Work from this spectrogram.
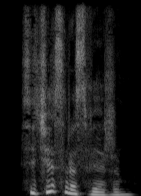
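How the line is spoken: Calm reply. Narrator (Russian): спокойно ответила женщина

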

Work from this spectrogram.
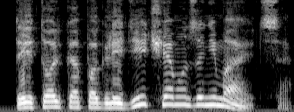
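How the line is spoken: Exclaimed. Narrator (Russian): воскликнул Саас

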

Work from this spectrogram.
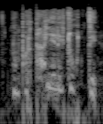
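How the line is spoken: Whispered. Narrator (Italian): sussurrò la vicina

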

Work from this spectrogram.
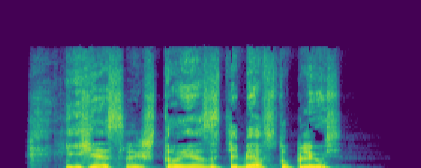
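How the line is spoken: Laughing. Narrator (Russian): рассмеялся Мадьяр

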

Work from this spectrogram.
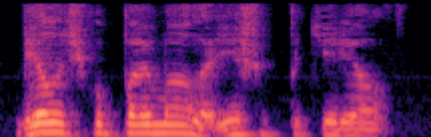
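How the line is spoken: Muttering. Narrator (Russian): бормотал он

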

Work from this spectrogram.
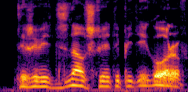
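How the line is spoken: Hoarse undertone. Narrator (Russian): хрипел Евстрат Спиридонович в полголоса

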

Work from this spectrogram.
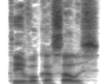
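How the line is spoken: Gloomy question. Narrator (Russian): мрачно спрашиваю я

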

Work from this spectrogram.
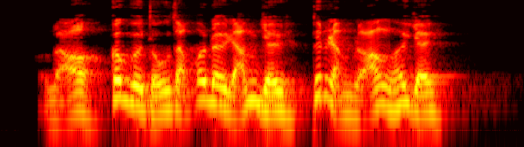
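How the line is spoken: Loud shouting, rowdy. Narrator (Vietnamese): Bọn nha dịch quát tháo ầm ĩ

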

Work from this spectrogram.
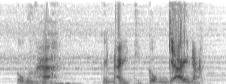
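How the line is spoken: Screaming. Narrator (Vietnamese): ông Long vừa gào thét

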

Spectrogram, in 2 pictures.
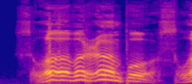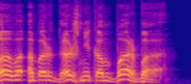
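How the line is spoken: Thunderous roar in unison. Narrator (Russian): взревели в один гремящий голос

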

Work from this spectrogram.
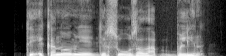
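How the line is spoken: Shout. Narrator (Russian): прокричал я ему

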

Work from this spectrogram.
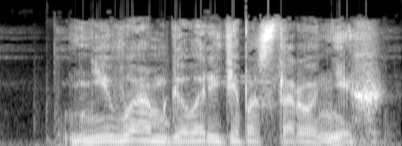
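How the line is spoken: Sudden sharp interjection. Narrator (Russian): неожиданно резко вступил Андрей

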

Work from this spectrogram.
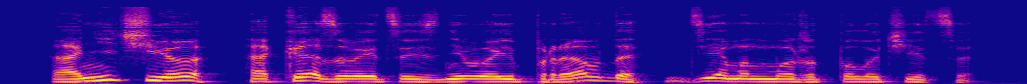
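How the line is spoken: Chuckling. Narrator (Russian): хохотнул Кирк

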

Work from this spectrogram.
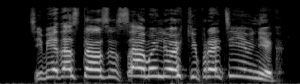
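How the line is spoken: Shouted, huge cat. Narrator (Russian): закричал громадный бенгальский кот

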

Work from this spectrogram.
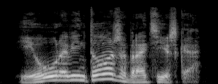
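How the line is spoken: Sly whisper. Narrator (Russian): прошептал тот с хитрющей улыбкой

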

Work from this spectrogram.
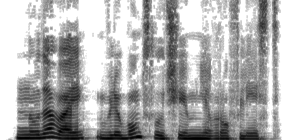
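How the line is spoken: Snorting. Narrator (Russian): хмыкнул Закери

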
